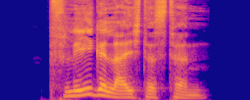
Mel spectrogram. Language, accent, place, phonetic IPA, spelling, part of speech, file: German, Germany, Berlin, [ˈp͡fleːɡəˌlaɪ̯çtəstn̩], pflegeleichtesten, adjective, De-pflegeleichtesten.ogg
- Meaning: 1. superlative degree of pflegeleicht 2. inflection of pflegeleicht: strong genitive masculine/neuter singular superlative degree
